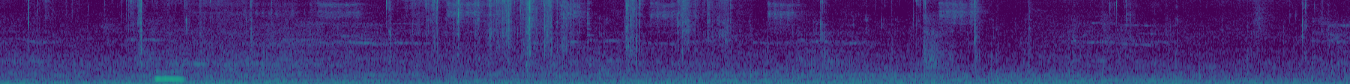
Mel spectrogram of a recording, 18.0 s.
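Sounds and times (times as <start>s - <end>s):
person chewing food: 5.1s - 18.0s.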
